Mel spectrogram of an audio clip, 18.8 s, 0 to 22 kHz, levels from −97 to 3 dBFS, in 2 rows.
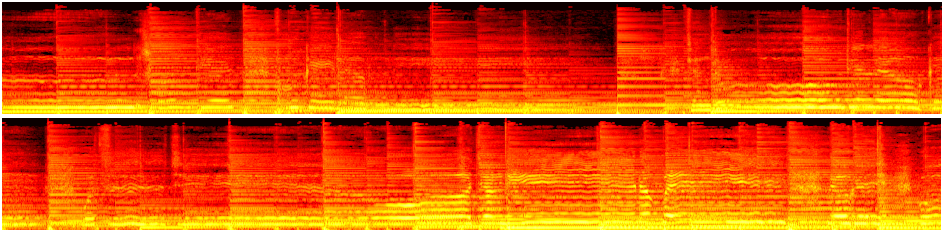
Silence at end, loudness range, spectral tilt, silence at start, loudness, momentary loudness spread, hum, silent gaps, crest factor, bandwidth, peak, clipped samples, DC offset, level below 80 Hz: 0 s; 7 LU; -6.5 dB/octave; 0 s; -17 LUFS; 9 LU; none; none; 16 dB; 19 kHz; 0 dBFS; under 0.1%; under 0.1%; -32 dBFS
